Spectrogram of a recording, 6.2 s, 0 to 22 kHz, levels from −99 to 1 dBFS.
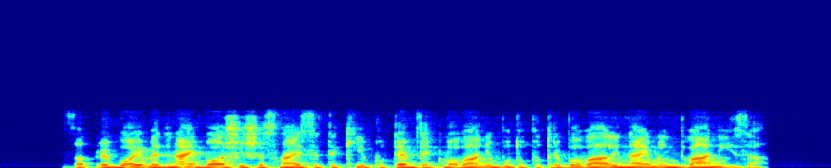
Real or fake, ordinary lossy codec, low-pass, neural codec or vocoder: fake; none; none; codec, 16 kHz, 16 kbps, FunCodec, trained on Chinese and English, 50 frames a second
